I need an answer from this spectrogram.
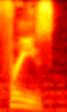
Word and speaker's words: frieze: It's pronounced freeze.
